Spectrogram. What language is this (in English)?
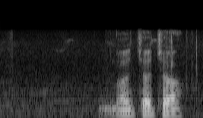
Punjabi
